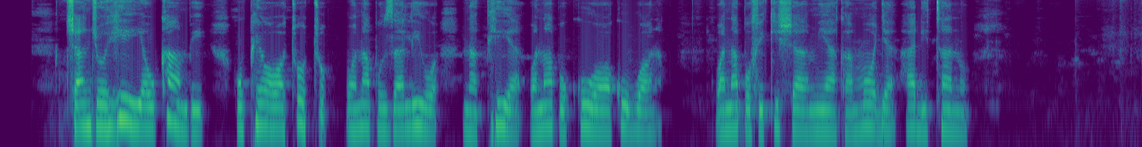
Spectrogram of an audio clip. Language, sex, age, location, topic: Swahili, female, 36-49, Mombasa, health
